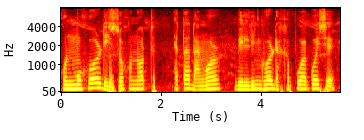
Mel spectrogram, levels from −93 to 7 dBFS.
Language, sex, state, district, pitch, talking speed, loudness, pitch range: Assamese, male, Assam, Sonitpur, 145 Hz, 95 wpm, -14 LUFS, 135-150 Hz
